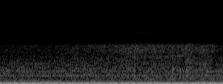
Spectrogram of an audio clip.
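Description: Steady low hum of a Jeep Wrangler's 3.6-litre Pentastar V6 idling, heard from inside the cabin.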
